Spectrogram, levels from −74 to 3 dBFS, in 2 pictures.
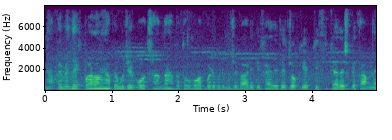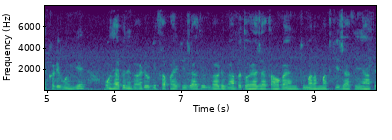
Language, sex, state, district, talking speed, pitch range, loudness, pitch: Hindi, male, Haryana, Charkhi Dadri, 290 wpm, 140-155 Hz, -20 LUFS, 145 Hz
